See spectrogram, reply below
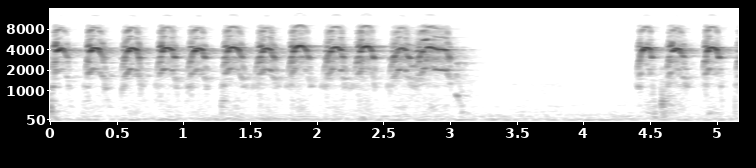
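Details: A Brazilian teal attracted by playback in the wild gives a fast series of harsh, squawky notes, about four per second for three seconds, then pauses before the series resumes.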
